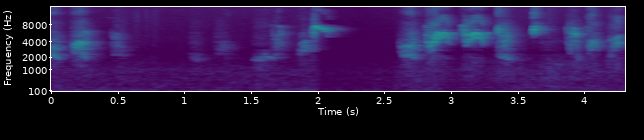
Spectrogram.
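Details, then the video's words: Four hand-raised baby blackbirds, reared indoors for later release, give rapid high shrill chirps and squeaky begging notes in dense bursts, a brief pause mid-clip, then a fresh burst of overlapping calls. "Baby Blackbirds"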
